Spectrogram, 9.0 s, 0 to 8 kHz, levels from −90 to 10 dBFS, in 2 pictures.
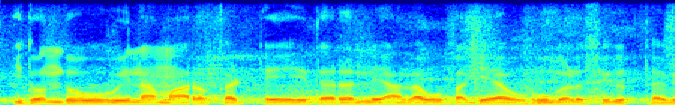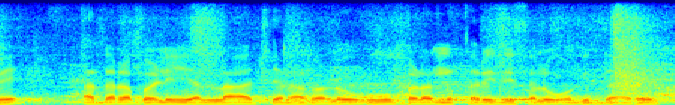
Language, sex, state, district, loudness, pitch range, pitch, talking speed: Kannada, male, Karnataka, Bijapur, -14 LUFS, 105-115 Hz, 110 Hz, 100 wpm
